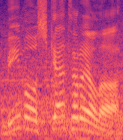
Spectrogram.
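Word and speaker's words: Mimmo Schiattarella: pronounce his name correctly roll the r if you ever want to get pasta again you have to say his name correctly mimo scarella 31-year-old from Milano Italy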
